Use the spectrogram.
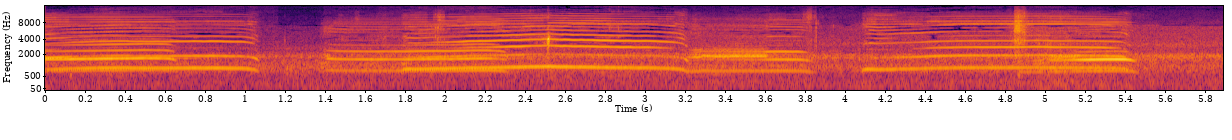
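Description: A seagull squawks in three drawn-out, harmonic cries over a banana at breakfast, loud and close, with short pauses between calls over faint background noise.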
